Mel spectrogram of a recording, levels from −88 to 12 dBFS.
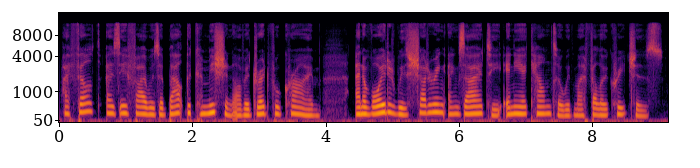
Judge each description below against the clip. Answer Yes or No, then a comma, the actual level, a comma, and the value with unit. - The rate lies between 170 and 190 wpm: No, average, 160 wpm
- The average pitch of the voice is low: No, high, 195 Hz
